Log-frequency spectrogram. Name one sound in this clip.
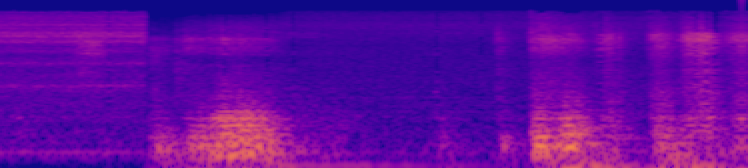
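A hand saw rasps back and forth through wood.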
